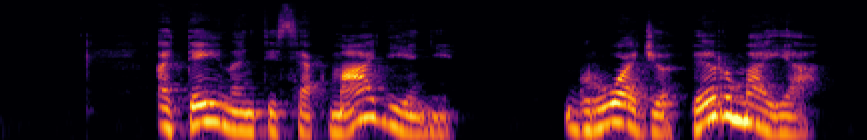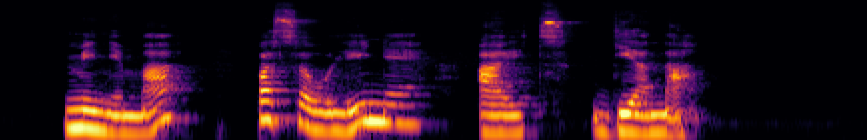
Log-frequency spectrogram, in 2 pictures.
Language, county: Lithuanian, Vilnius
